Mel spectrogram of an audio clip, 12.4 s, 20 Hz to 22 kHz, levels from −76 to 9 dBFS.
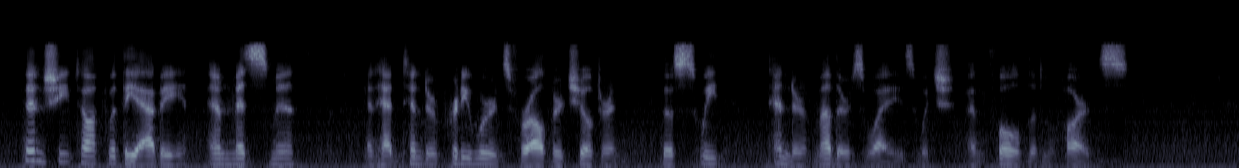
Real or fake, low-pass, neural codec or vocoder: fake; 7.2 kHz; codec, 16 kHz, 0.7 kbps, FocalCodec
